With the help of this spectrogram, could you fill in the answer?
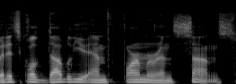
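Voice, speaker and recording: This man's voice sits at a fairly low pitch. His pitch variation is ordinary. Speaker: bartender podcast co-host. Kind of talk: casual chat. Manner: slow.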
